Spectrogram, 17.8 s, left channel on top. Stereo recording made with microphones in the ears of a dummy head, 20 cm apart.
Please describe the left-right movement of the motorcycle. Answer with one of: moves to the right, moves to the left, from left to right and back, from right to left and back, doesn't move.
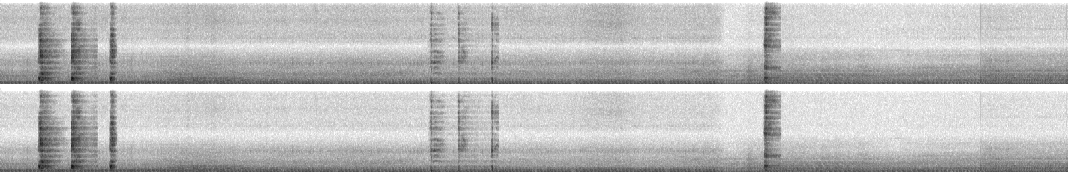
doesn't move.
